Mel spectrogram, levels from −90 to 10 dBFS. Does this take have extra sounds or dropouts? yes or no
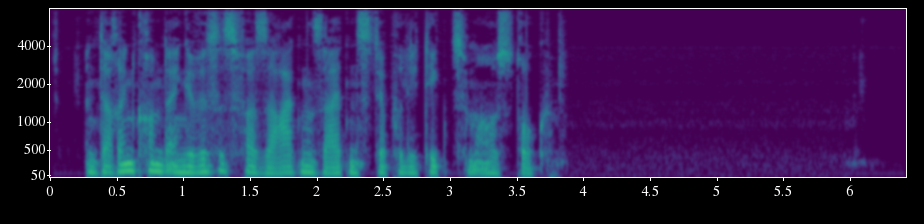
no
